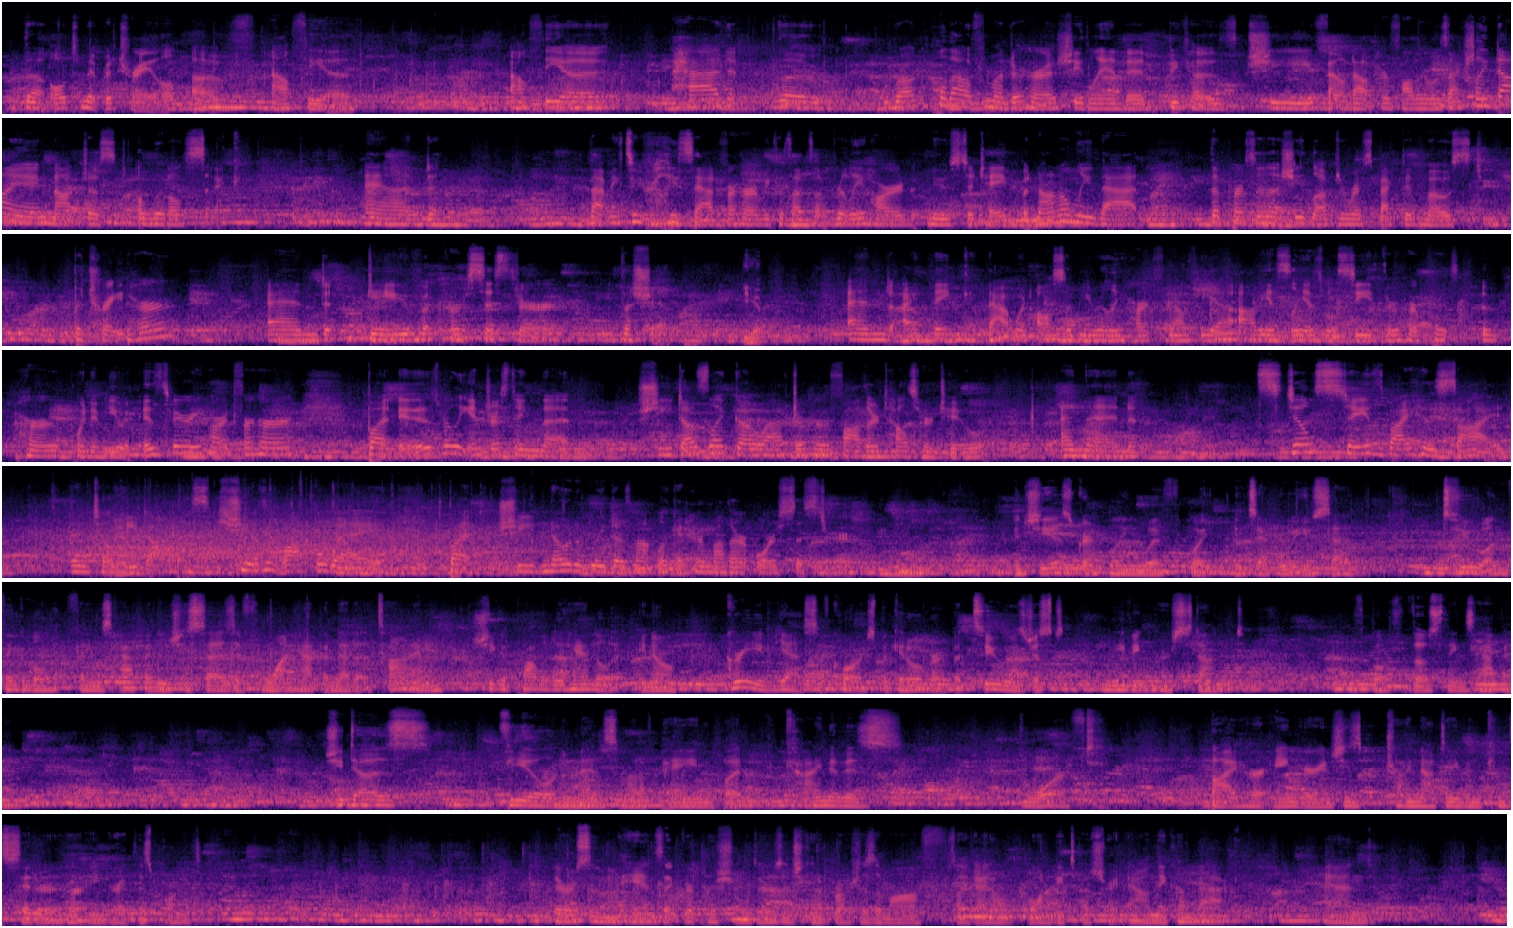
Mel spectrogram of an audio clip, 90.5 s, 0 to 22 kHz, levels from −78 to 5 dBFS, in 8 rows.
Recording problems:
murmuring crowd; loud; throughout; 2 dB below the speech

